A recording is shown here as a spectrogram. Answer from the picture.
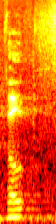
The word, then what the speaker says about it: Vote: and that's how we pronounce it, vote. It's simple. It's easy, V-O-T-E. It's how the current direct descendant of the builder pronounces the name vote.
